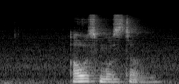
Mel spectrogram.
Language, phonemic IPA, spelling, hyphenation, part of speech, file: German, /ˈʔaʊ̯smʊstɐn/, ausmustern, aus‧mus‧tern, verb, De-ausmustern.ogg
- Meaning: 1. to sort out, to make a specimen included in one group but not the other, to pick 2. to sort out, to make a specimen included in one group but not the other, to pick: to discharge as unfit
